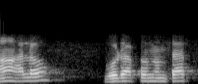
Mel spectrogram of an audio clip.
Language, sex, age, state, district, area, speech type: Odia, male, 45-60, Odisha, Koraput, urban, conversation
